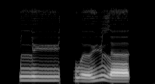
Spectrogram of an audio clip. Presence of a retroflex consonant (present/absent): absent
